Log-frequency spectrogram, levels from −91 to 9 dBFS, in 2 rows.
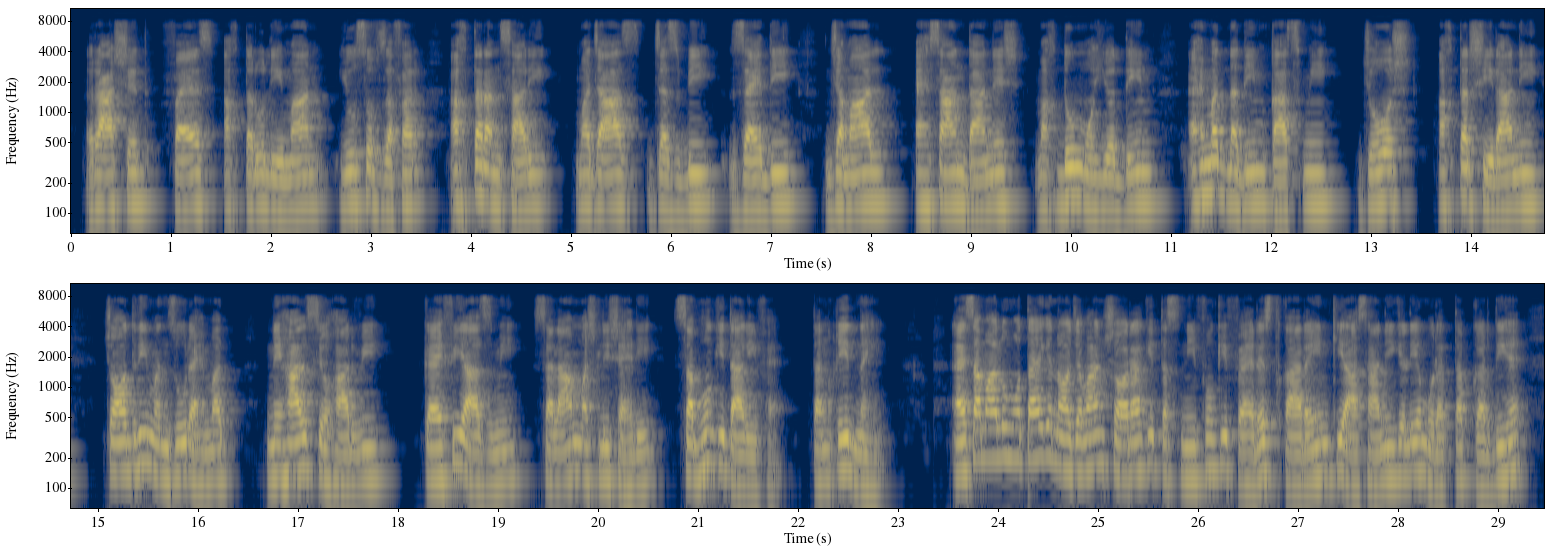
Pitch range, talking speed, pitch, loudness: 115-135 Hz, 120 wpm, 125 Hz, -22 LUFS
